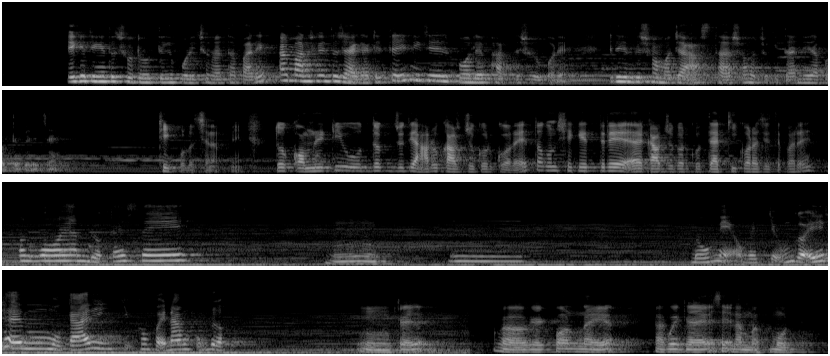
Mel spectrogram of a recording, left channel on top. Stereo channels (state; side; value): different; both; correlation -0.01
